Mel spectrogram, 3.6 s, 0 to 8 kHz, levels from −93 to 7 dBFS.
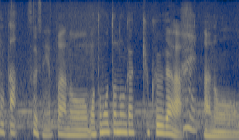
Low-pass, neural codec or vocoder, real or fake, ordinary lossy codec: none; none; real; none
